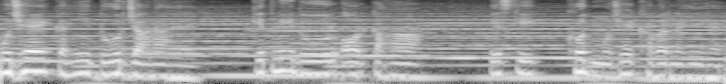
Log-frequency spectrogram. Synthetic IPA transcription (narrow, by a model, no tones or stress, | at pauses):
mʊd͡ʒʱekɐɦĩd̪uːɾd͡ʒaːnaɦɛː | kɪt̪nid̪uːɾɔːɾkɐɦã | ɪski | xʊd̪mʊd͡ʒʱexʰɐbəɾnɐɦĩɦɛː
